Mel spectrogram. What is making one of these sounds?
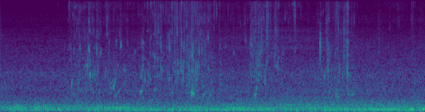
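Water splashes and bubbles close by.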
